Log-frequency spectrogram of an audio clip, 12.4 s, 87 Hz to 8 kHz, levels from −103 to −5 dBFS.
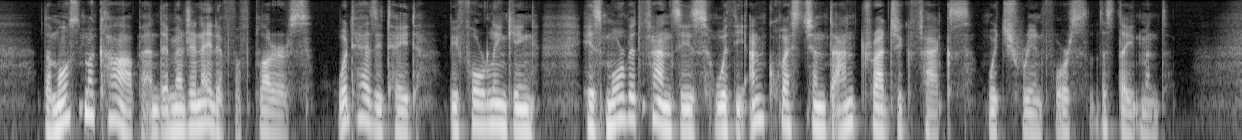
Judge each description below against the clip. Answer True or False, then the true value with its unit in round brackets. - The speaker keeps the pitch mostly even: False (3.6 semitones)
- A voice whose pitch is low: True (125 Hz)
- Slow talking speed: True (115 wpm)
